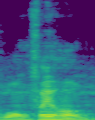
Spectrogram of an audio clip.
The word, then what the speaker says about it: Wong Fei Hung: the whole character of wong fei hong who i always pronounce like that because that's how they pronounce his name and uh usually i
